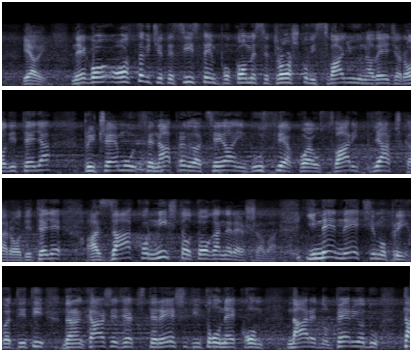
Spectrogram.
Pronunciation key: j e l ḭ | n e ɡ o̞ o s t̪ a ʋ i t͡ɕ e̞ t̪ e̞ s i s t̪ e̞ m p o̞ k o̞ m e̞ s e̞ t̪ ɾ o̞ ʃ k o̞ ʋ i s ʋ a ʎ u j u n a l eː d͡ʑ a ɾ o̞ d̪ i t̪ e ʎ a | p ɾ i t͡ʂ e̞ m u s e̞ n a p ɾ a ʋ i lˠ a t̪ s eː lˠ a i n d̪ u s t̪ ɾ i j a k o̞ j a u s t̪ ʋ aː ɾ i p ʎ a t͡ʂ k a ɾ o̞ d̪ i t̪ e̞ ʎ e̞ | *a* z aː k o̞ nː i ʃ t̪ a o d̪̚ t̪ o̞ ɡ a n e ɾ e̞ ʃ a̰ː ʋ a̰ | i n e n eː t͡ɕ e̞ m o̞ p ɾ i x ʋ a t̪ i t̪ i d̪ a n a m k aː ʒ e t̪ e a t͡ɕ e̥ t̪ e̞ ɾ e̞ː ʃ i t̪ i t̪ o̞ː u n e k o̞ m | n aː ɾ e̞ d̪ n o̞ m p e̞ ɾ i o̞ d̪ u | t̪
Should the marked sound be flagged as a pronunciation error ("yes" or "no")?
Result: no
